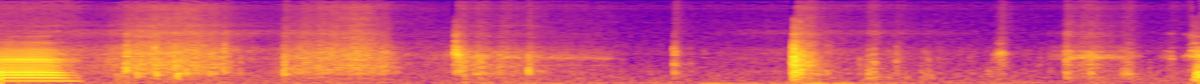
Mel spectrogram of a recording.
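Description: Plastic accessory case being handled and opened: rustling, then several sharp plastic clicks as its hinged lids and compartments are worked, the loudest about four seconds in. A brief hum of voice at the very start.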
